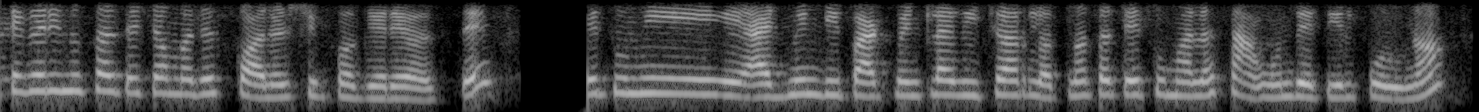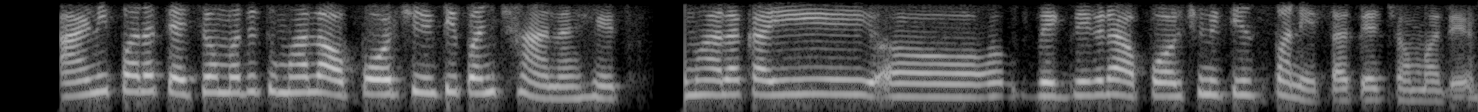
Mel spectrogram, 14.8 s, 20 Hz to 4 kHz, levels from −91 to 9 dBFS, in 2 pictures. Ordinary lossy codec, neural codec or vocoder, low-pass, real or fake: Opus, 64 kbps; none; 3.6 kHz; real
